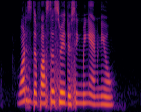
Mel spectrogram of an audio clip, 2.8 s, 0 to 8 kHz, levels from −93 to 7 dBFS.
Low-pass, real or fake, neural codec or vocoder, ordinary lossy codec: none; real; none; none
